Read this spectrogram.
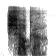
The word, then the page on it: shocker: Indian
